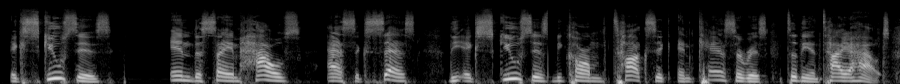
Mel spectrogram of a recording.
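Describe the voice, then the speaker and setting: High-voiced Chicago man, emphatic motivational preaching. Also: no echo, studio quality. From Chicago, United States. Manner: emphatic, repetitive, colloquial, drawing out key words. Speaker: podcast host, motivational speaker. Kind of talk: motivational talk with preacher-like delivery.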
